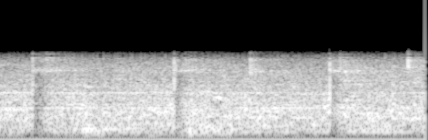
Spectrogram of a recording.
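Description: Drumsticks clicked together in a count-in before a rock band starts a song: three sharp, evenly spaced clicks, about three-quarters of a second apart.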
